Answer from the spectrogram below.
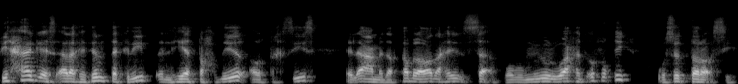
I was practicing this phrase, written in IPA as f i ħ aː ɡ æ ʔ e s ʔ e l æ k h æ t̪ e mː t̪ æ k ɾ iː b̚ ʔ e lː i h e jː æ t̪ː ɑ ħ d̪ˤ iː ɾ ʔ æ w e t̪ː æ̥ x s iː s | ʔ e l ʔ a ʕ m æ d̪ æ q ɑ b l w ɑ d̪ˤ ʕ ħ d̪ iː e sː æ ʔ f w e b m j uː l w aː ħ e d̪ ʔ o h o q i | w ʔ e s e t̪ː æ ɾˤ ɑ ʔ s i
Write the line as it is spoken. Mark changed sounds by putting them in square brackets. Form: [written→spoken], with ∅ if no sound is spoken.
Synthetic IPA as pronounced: f i ħ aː ɡ æ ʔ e s ʔ [e→æ] l æ k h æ t̪ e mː t̪ æ k ɾ iː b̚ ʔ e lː i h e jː æ t̪ː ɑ ħ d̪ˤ iː ɾ ʔ æ w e t̪ː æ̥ x s iː s | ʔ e l ʔ a ʕ m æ d̪ æ q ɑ b l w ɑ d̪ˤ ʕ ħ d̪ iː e sː æ ʔ f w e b m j uː l w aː ħ e d̪ ʔ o [h→f] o q i | w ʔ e s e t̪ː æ ɾˤ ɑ ʔ s i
